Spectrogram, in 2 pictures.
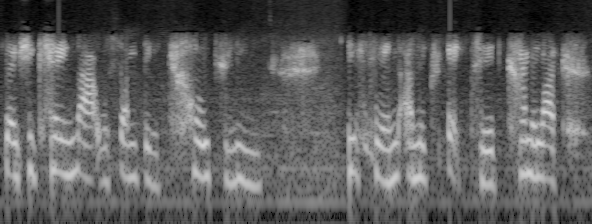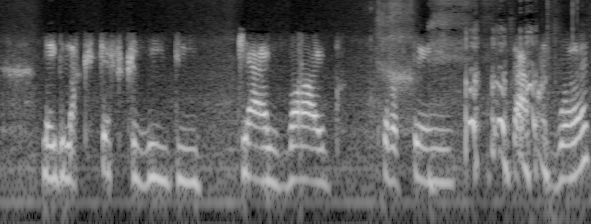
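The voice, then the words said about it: Soothing London British accent. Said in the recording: “I absolutely love your accent. I could listen to you talk all day. I'm so like, soothing. ... you're in London”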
